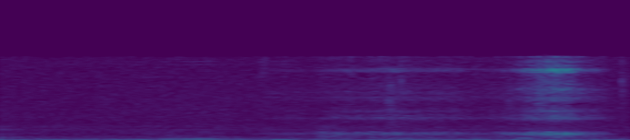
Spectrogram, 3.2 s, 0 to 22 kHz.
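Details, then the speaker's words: Patient with huge tonsils nearly filling the oropharynx, loud snoring with obstructive sleep apnea and hypoxia, weight 96 kg, breathless on walking; loud rough snorting breath with nasal tone, rasping near the end; noisy snoring breathing. "呼吸的时候都有很大的声响。气息声。所以走路就会喘。在电梯里面可能都有人听到你呼吸的声音。"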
